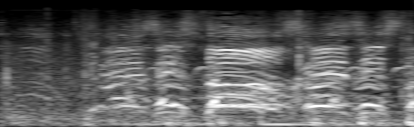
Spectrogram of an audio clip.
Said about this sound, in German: In der Nähe demonstrierten vor Anpfiff Hunderte gegen das Spiel und für Palästina.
